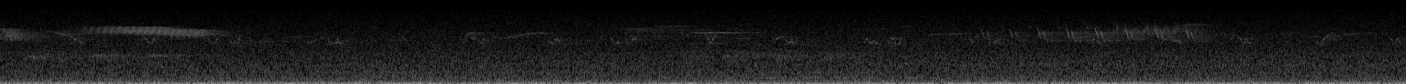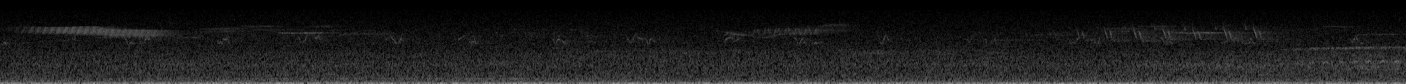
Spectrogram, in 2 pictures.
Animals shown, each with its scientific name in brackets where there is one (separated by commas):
American Crow (Corvus brachyrhynchos), Pine Warbler (Setophaga pinus), Eastern Wood-Pewee (Contopus virens), Ovenbird (Seiurus aurocapilla), Red-eyed Vireo (Vireo olivaceus), Black-throated Blue Warbler (Setophaga caerulescens), Black-throated Green Warbler (Setophaga virens)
